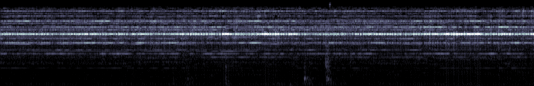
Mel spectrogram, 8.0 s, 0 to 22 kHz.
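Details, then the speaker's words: Home-built Fire-Lite MS-9200UD fire alarm system after a bedroom pull station is pulled: continuous high, shrill bell ringing with faint relay clicks from the Simplex SmartSync control module. Fire alarm bells ringing in general alarm. "That's gonna leave ringing in my ears, no pun intended. As you can hear, though, you can hear the relay clicking coming from the Simplex Smart Sync Control Module."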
